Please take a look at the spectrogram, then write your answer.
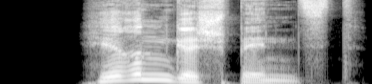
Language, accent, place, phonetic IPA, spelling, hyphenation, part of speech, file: German, Germany, Berlin, [ˈhɪʁnɡəˌʃpɪnst], Hirngespinst, Hirn‧ge‧spinst, noun, De-Hirngespinst.ogg
- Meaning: 1. chimera, fantasy 2. pipe dream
